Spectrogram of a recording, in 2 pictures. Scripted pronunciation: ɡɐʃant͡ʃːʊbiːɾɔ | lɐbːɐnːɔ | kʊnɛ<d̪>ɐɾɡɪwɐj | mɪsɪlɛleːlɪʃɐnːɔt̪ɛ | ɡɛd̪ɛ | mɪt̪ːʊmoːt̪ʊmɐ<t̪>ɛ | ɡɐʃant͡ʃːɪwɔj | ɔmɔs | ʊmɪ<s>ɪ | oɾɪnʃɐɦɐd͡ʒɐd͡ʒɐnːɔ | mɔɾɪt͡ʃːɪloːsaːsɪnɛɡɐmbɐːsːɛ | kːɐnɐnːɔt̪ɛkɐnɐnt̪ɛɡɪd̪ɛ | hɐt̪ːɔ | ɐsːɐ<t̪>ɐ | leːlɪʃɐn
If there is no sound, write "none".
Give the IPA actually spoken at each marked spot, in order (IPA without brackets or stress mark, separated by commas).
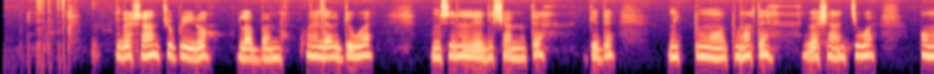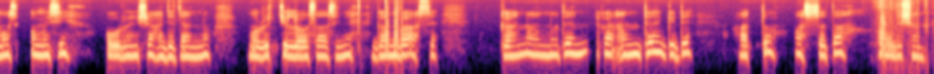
d̪, t̪, s, t̪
